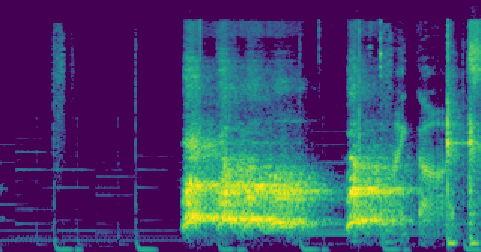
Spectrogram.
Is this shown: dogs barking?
yes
